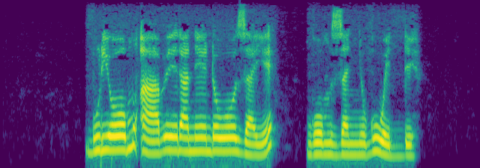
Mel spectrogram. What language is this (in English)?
Ganda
